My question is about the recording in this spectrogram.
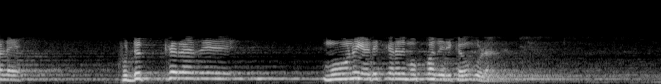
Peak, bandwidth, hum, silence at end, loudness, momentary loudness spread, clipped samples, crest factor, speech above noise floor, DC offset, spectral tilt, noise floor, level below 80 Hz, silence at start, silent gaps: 0 dBFS; 3.7 kHz; none; 0 s; -18 LUFS; 22 LU; under 0.1%; 18 dB; 22 dB; under 0.1%; -11.5 dB/octave; -38 dBFS; -56 dBFS; 0 s; none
